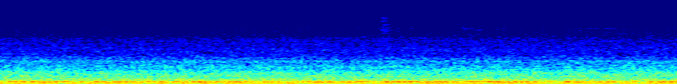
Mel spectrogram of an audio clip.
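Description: An electric commuter train hums with a low, steady drone.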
